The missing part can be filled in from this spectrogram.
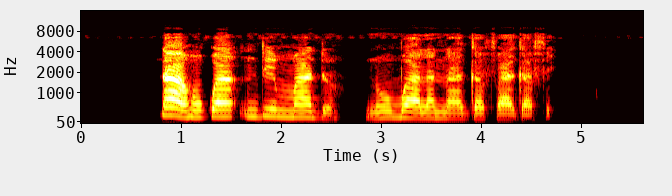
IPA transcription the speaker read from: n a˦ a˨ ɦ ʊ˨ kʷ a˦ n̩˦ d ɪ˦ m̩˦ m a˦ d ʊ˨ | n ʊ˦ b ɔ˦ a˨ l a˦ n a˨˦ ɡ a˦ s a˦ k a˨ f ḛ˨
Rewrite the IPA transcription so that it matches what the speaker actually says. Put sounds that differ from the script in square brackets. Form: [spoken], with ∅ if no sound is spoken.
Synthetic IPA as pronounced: n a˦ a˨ ɦ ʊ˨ kʷ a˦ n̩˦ d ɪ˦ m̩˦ m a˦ d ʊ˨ | n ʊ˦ [ɡ͡b] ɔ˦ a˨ l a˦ n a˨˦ ɡ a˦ [f] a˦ [ɡ] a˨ f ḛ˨

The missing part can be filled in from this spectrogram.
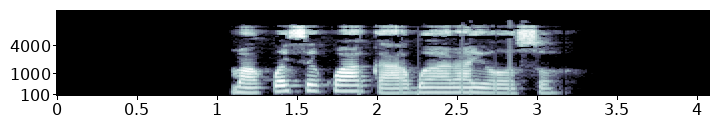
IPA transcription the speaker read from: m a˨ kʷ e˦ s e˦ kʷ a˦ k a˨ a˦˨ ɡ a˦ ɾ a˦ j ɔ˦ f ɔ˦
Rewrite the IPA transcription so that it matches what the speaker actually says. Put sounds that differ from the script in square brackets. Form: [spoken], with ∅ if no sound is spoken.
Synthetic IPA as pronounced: m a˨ kʷ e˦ s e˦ kʷ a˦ k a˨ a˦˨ [ɡ͡b] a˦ ɾ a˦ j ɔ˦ [s] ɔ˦

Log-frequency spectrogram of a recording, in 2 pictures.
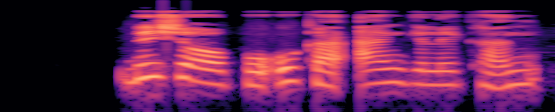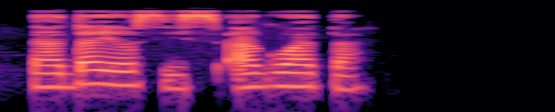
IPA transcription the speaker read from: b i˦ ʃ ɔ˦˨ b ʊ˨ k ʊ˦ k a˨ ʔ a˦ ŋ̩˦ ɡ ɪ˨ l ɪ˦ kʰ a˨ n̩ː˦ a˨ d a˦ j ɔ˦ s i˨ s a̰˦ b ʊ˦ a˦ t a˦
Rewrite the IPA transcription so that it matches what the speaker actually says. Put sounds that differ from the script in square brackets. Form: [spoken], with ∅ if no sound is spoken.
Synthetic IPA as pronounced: b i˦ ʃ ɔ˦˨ [p] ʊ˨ [ʔ] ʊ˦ k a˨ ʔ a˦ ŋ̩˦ ɡ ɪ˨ l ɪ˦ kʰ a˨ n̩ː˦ a˨ d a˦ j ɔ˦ s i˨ s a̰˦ [ɡ] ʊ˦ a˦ t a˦

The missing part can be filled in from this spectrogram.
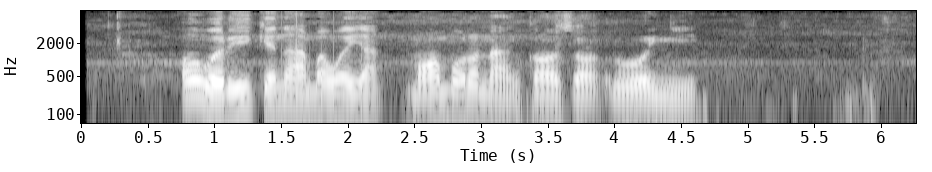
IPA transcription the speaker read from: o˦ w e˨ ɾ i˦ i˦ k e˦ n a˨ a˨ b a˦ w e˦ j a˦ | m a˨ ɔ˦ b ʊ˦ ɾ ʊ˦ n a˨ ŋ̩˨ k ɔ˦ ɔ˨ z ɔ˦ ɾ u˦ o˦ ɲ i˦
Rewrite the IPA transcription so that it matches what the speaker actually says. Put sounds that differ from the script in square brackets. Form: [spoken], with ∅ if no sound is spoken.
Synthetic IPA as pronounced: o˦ w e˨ ɾ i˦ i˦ k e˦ n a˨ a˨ [ɡ͡b] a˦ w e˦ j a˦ | m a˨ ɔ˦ b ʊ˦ ɾ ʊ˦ n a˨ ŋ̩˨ k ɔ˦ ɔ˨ z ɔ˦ ɾ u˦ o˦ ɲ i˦

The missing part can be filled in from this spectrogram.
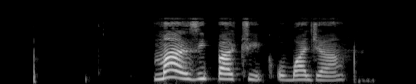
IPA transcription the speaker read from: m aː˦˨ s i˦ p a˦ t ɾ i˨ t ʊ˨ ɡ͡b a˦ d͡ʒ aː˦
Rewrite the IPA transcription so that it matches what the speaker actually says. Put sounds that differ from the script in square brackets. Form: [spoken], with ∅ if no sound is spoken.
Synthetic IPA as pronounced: m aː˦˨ [z] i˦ p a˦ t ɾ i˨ [k] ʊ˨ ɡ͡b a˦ d͡ʒ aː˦

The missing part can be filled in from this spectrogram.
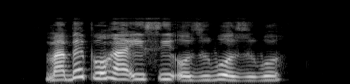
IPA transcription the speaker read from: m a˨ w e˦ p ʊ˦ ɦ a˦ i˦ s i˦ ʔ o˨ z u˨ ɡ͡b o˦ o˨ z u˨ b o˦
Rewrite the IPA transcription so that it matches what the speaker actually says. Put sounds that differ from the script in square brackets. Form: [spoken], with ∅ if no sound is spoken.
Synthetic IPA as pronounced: m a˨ [b] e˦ p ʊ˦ ɦ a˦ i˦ s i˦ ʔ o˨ z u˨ ɡ͡b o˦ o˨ z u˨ [ɡ͡b] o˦

